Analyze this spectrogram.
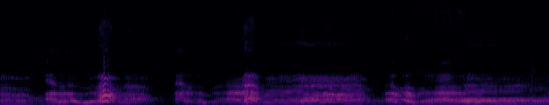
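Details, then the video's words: Toninho, a small dog 'talking' with his owner, gives three drawn-out moaning yowls, each starting with a bend in pitch and trailing off, separated by short gaps. "Cute talking dog - Toninho - o cachorro falante"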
